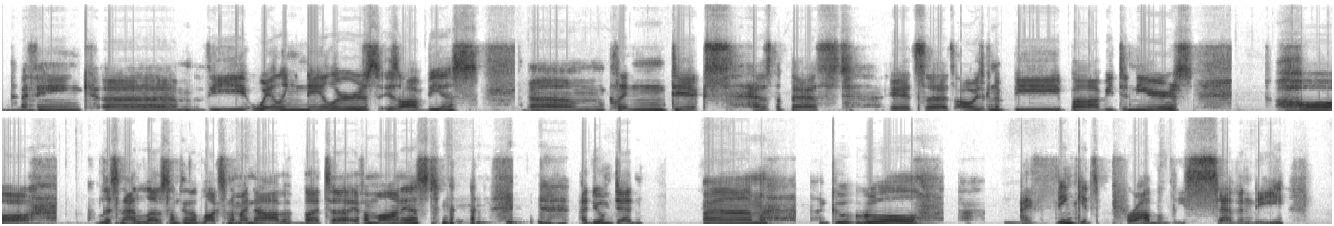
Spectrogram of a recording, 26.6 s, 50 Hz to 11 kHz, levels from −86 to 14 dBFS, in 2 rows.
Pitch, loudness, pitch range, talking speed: 120 Hz, -13 LUFS, 105-145 Hz, 110 wpm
